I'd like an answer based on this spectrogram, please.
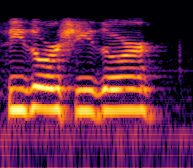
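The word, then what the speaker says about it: Xizor: And that's Caesar? Shizor, yeah. Caesar. Is it Shizor? It's Shizor.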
